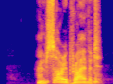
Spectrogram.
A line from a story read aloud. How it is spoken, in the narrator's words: he murmured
